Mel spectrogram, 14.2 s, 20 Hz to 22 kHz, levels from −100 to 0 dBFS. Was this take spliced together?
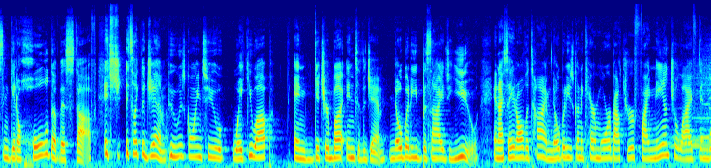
yes; 2 cuts; at 1.9 s, 3.3 s

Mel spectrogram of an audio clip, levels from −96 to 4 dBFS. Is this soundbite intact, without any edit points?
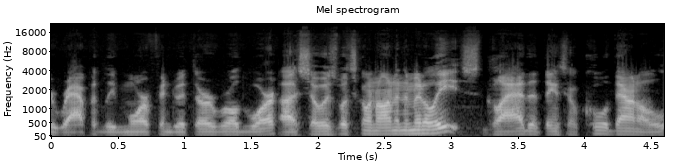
no; 2 cuts; at 1.7 s, 3.2 s

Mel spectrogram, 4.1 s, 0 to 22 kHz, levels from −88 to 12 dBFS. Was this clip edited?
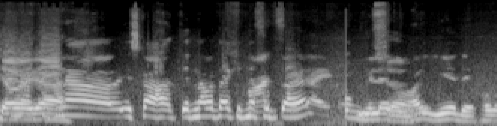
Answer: yes; 1 cut; at 2.8 s

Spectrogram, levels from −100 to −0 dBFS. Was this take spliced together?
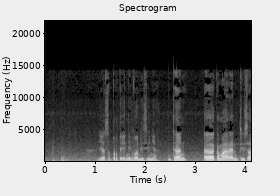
yes; 1 cut; at 2.5 s

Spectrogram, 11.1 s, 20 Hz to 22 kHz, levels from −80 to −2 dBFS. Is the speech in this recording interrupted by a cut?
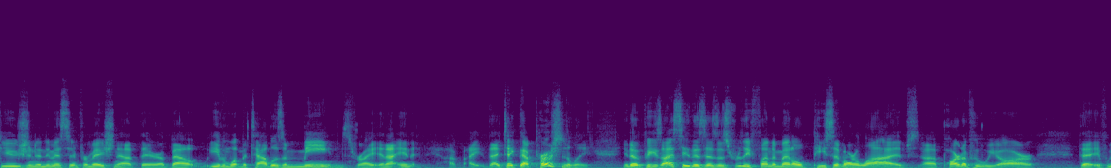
no; 0 cuts

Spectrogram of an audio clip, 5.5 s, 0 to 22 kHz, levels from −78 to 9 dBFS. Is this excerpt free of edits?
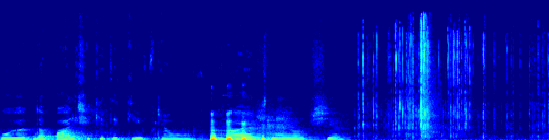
no; 1 cut; at 3.5 s

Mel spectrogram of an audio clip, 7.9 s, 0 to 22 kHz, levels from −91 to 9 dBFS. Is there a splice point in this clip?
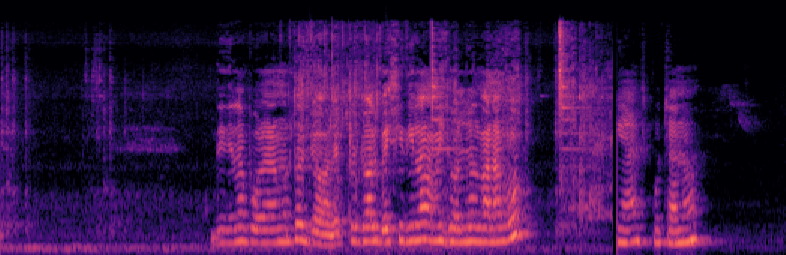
yes; 1 cut; at 6.2 s

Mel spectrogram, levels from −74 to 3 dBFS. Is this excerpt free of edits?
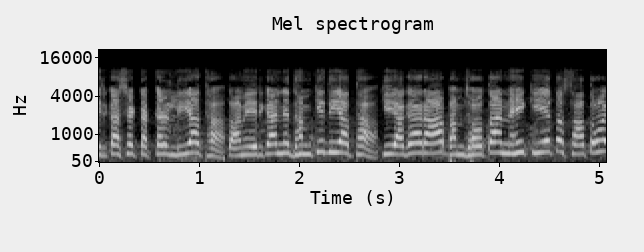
no; 3 cuts; at 1.2 s, 2.8 s, 3.5 s

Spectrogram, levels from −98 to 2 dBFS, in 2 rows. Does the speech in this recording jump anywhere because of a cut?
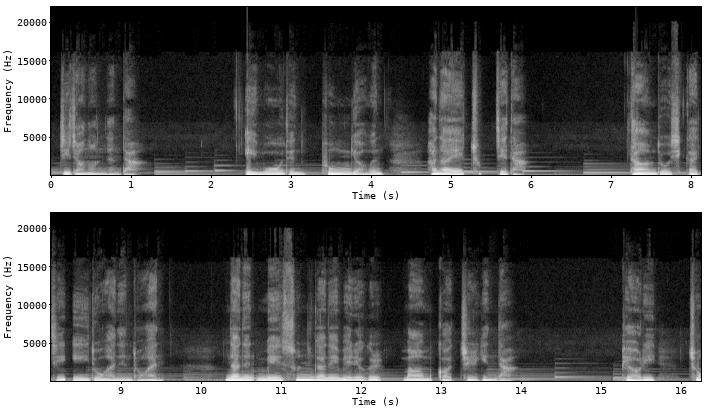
no; 0 cuts

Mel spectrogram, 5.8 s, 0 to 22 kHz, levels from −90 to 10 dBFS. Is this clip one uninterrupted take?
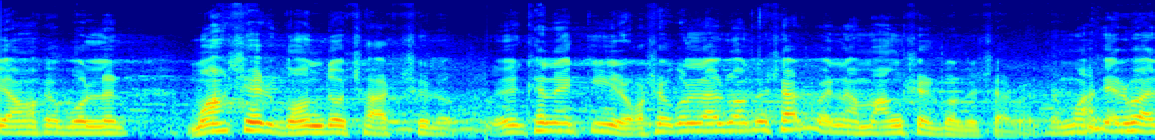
no; 1 cut; at 2.4 s

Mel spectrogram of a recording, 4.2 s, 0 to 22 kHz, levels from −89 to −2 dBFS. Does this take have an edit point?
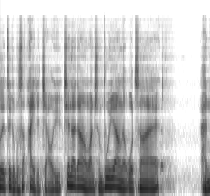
yes; 1 cut; at 1.2 s

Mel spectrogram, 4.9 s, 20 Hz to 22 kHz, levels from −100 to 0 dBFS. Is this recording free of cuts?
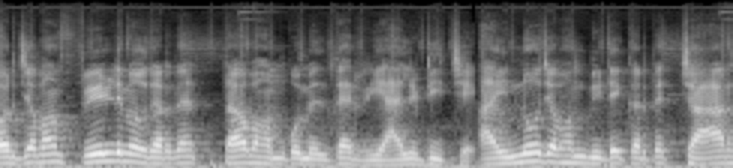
yes; 0 cuts

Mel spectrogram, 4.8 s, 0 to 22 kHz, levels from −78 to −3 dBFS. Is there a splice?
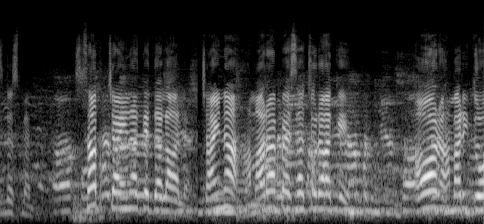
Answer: yes; 1 cut; at 2.0 s

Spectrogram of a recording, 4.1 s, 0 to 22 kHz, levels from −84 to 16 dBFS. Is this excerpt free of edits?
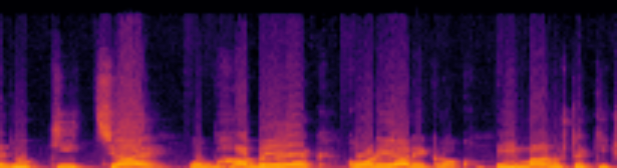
no; 3 cuts; at 1.1 s, 2.2 s, 3.3 s

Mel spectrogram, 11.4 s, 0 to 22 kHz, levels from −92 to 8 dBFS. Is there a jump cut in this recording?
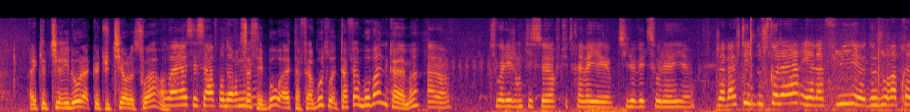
yes; 2 cuts; at 5.4 s, 8.8 s

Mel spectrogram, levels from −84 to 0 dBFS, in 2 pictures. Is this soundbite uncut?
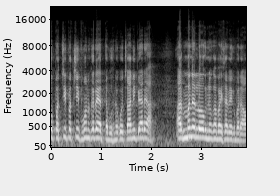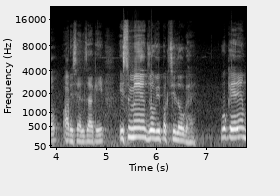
no; 1 cut; at 4.3 s

